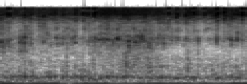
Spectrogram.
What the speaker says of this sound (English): as it fills up, this is the waterfalls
